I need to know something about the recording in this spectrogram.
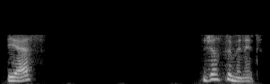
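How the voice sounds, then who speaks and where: A woman reading a storybook, playing a calm, curt male police chief in an understated, measured way. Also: fairly low pitch. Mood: calm, approving. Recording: roomy, slightly dull lo-fi audio.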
